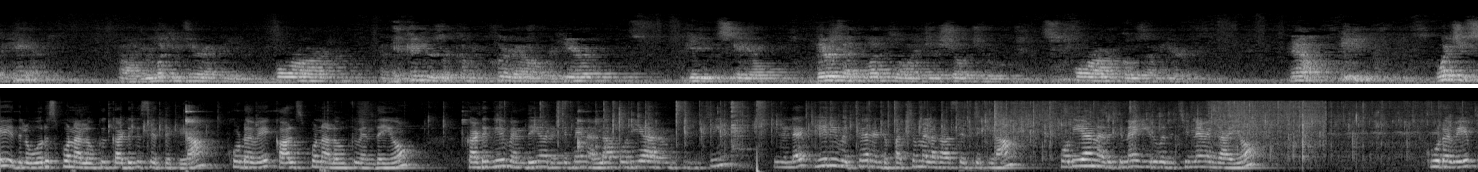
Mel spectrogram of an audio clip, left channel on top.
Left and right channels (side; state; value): both; different; correlation 0.00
